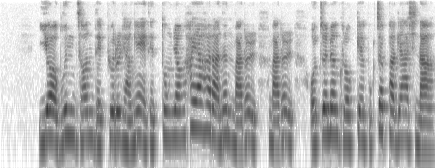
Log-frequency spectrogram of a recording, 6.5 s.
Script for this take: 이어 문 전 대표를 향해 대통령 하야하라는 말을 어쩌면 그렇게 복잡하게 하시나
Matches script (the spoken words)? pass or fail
fail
